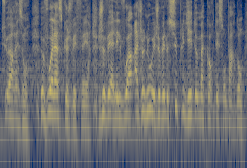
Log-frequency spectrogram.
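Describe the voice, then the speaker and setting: An actor playing an impulsive son of a biblical patriarch, theatrical and expressive, in a cartoon dub. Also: male voice, fairly high pitch, fast, faint music behind, natural voice. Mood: remorseful. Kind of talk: dubbed biblical cartoon acting.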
